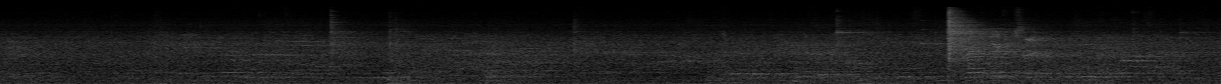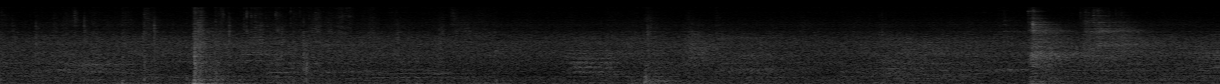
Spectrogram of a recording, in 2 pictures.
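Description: Faint, indistinct voices echoing in a large church interior over a steady low rumble, broken by a few knocks and thuds, the loudest about two-thirds of the way through.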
